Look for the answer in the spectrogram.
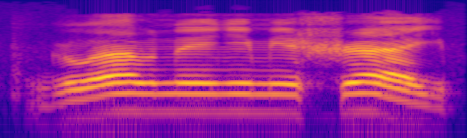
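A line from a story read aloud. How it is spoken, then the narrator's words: Grumbled. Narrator (Russian): проворчал Джулиан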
